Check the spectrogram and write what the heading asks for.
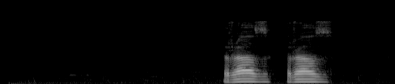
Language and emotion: Russian, neutral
